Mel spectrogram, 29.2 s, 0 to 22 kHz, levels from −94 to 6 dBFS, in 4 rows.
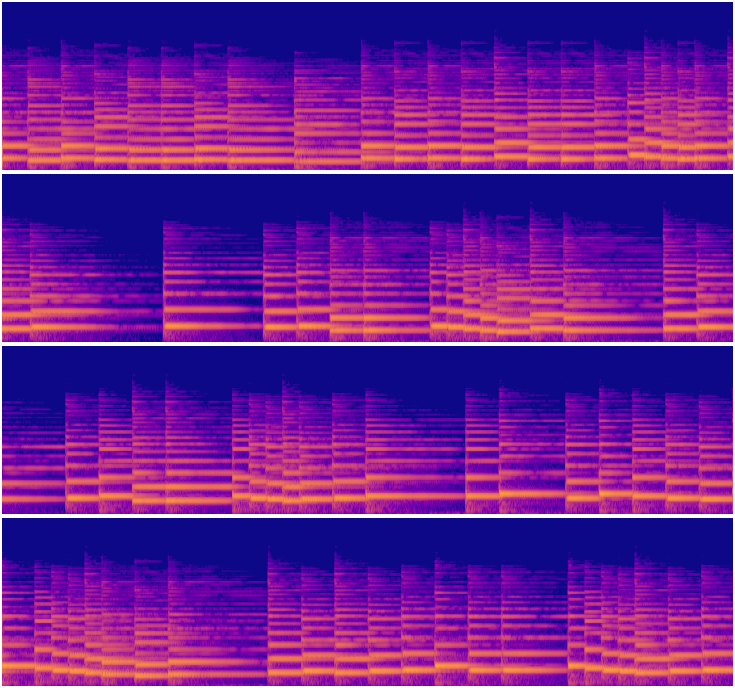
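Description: No technical faults are audible.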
